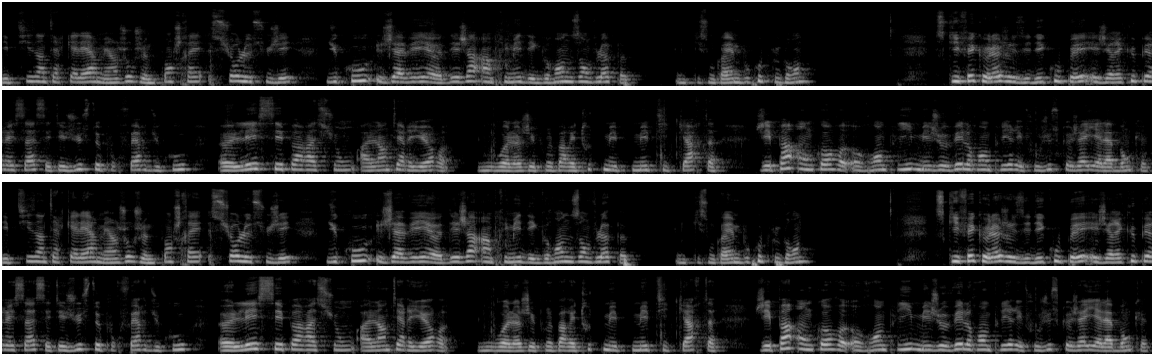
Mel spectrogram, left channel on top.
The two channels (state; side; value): normal; both; correlation 0.69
